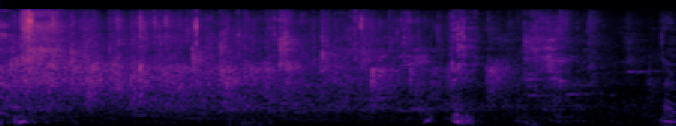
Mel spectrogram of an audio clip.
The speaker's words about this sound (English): Give a round of applause, then you go, sit down.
